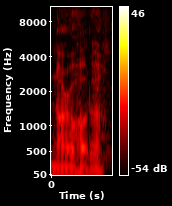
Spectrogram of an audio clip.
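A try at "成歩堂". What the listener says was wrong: I mean, if you really want to be technical, the R is more of a D. It's Naruhodo.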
